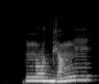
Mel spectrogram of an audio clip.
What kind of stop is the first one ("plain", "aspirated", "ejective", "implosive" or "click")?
plain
